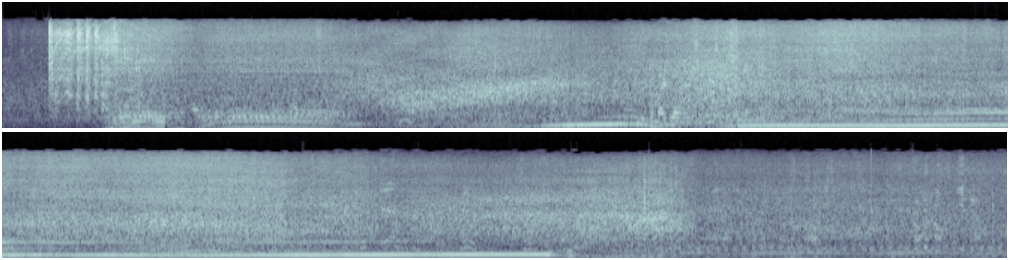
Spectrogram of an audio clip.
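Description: A car engine revving in short blips, then climbing in pitch and holding a loud, steady note for about ten seconds before it drops away.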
